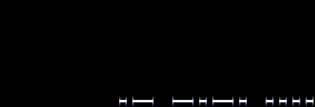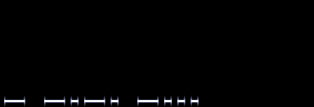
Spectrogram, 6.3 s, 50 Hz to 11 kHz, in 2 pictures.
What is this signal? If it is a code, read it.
Morse code, heard as a keyed tone, about 18 wpm, 700 Hz. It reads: AC4CB
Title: Speed Racing - USA 2x2 Call Signs 15wpm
